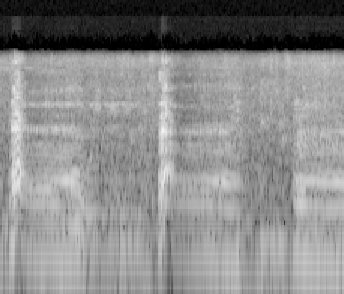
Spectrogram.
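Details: Two sharp barks, two seconds apart, each followed by a sustained low, even growl that trails off, from Cody, an adopted former stray aspin dog.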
